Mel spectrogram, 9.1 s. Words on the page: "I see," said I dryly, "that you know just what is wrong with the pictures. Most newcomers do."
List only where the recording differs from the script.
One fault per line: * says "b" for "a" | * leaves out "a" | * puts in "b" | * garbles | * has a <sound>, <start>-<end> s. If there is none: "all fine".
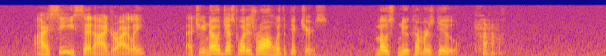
* has a laugh, 7.1-7.6 s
